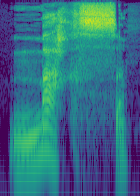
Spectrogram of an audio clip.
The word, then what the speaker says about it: mars: it f okay then Mar okay so in a way it's an exception because normally final s is not pronounced in French okay we've got some exceptions and this one is one of them so Mar pronounce the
